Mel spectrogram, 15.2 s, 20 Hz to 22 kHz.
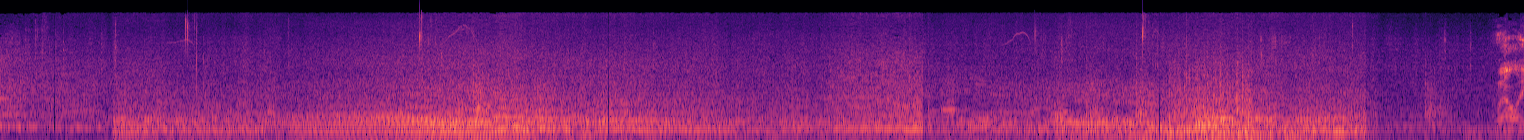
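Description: Race car engines drone and rise in pitch during a pit stop in a GT1 racing game at Spa-Francorchamps, a steady loud layered roar with revving swells, under commentator talk.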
